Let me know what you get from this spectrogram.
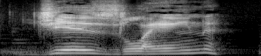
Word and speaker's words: Ghislaine: Again, let me just tell you, if a woman named Ghislaine, which is how it's pronounced in France, if a woman named Ghislaine asks you to come meet a bunch of men, don't do it.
